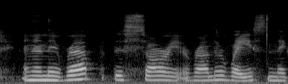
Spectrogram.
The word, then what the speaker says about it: sari: they always were those saris and yes s-a-r-i um actually the way i just said it sounds like sorry as in like i am sorry i hurt you as an apology it's spelled s-a-r-i which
